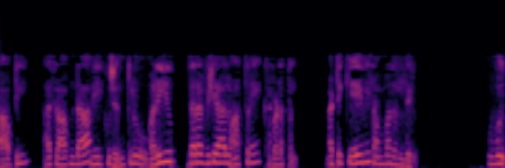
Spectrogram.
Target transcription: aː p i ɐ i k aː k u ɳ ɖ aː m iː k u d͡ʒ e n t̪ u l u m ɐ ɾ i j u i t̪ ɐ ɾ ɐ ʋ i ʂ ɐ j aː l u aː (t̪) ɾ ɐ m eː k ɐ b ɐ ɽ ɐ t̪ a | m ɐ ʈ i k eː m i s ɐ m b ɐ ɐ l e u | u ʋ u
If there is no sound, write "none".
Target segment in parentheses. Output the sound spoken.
t̪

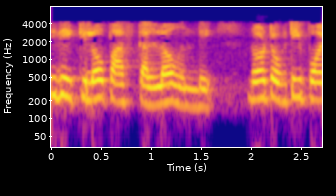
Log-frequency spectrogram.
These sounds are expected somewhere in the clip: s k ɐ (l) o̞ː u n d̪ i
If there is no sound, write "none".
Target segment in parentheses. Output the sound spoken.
lː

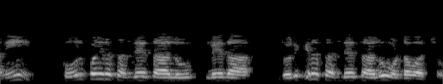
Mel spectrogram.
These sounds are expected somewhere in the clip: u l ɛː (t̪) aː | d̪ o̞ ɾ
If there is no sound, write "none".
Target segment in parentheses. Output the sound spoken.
d̪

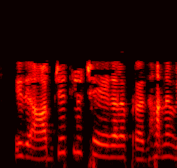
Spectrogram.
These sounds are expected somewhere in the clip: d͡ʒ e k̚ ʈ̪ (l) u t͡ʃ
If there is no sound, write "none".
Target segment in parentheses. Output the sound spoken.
l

